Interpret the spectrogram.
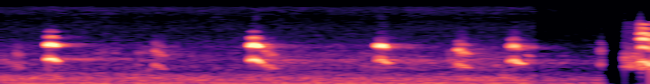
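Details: Migratory bird giving spaced, harsh two-tone calls, roughly one per second, each a short nasal note with a trailing tail; faint low hum underneath.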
